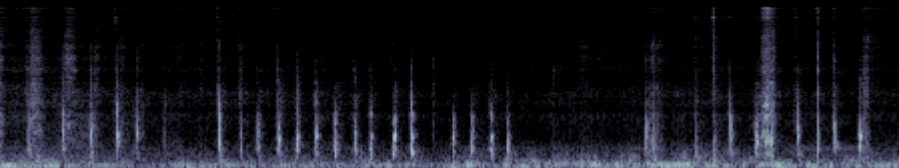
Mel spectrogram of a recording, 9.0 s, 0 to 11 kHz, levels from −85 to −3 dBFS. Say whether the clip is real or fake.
fake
